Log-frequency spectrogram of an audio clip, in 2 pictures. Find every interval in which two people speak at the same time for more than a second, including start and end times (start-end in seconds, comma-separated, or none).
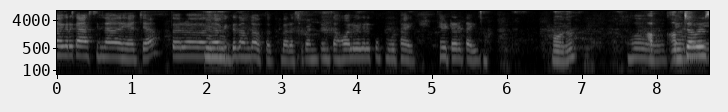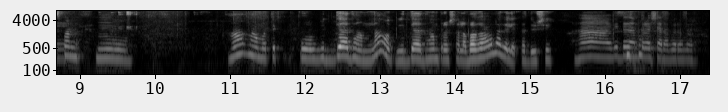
none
